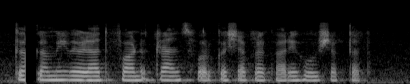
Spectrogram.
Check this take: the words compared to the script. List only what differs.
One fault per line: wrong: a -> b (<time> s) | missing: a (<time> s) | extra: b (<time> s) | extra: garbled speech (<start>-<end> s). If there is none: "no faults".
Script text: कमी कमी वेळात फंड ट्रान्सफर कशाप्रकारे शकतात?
missing: कमी (0.7 s)
extra: होऊ (3.0 s)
